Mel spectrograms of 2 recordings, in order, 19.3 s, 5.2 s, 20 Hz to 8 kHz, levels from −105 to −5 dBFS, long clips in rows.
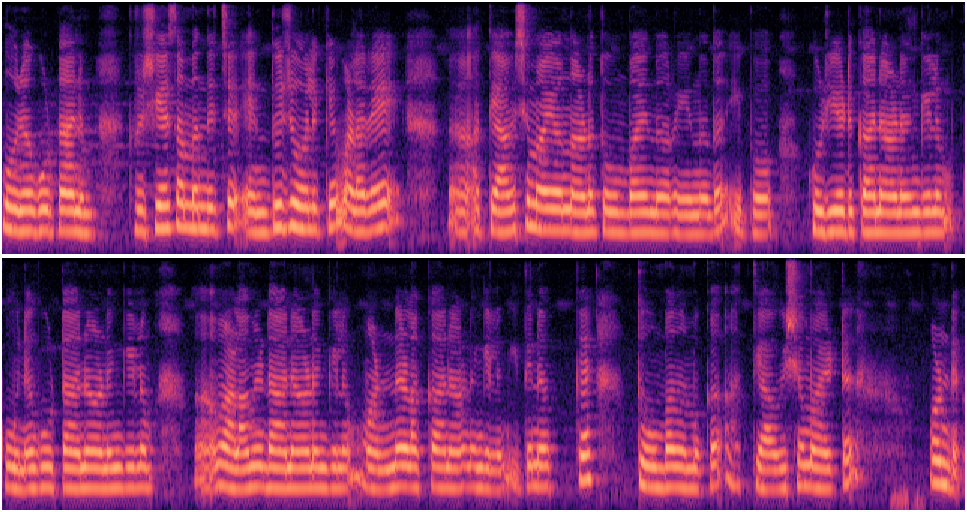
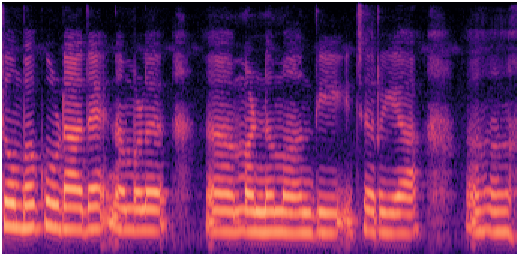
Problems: none marked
